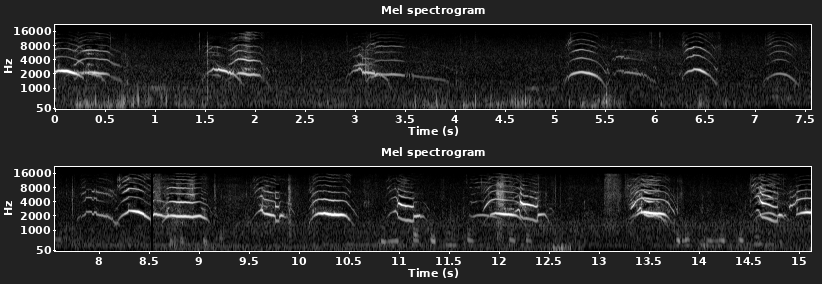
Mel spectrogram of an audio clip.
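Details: Mother cat and four kittens: persistent high, curving mews from several animals, sparse at first then dense and overlapping, with low bumping and rustling noises beneath.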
